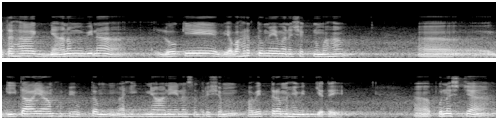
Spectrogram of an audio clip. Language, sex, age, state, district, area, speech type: Sanskrit, male, 18-30, Andhra Pradesh, Guntur, urban, spontaneous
